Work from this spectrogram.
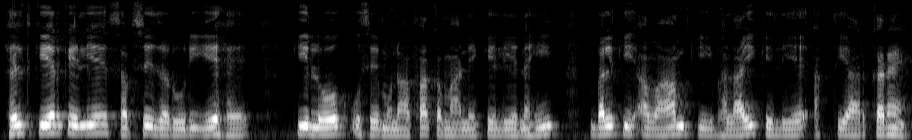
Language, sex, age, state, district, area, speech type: Urdu, male, 30-45, Delhi, South Delhi, urban, spontaneous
